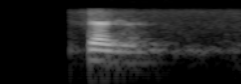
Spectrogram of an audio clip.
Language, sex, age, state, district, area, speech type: Hindi, male, 60+, Uttar Pradesh, Lucknow, rural, conversation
